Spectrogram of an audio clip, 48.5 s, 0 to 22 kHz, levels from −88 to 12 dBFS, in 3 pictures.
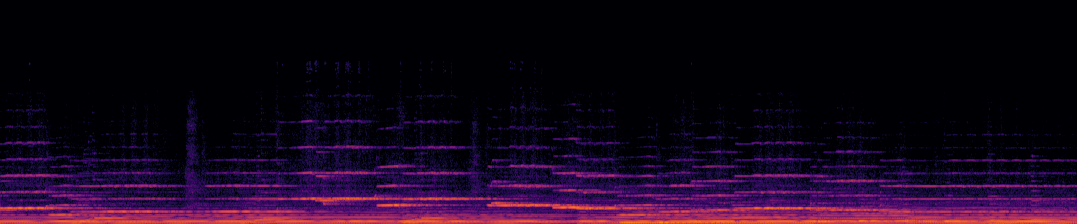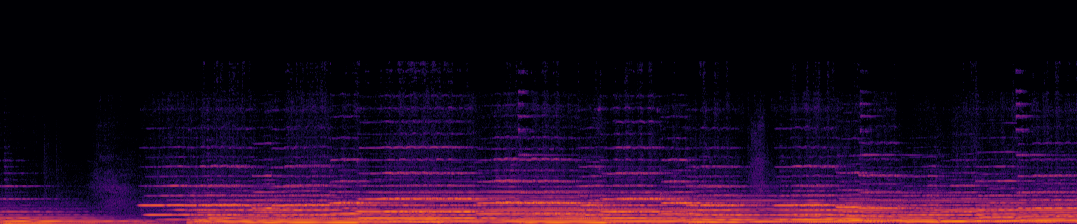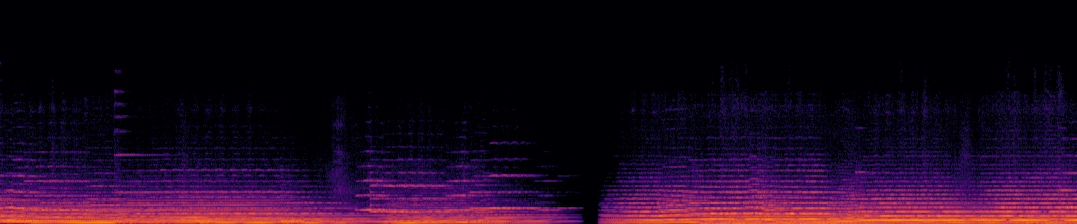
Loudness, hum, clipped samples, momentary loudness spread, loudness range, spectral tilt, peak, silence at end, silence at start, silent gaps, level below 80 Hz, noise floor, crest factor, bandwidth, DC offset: -22 LUFS; none; under 0.1%; 9 LU; 8 LU; -7 dB/octave; -8 dBFS; 0 s; 0 s; none; -44 dBFS; -52 dBFS; 14 dB; 10 kHz; under 0.1%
